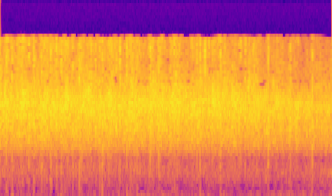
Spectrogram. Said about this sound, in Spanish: Un fuerte aplauso para estos finalistas.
